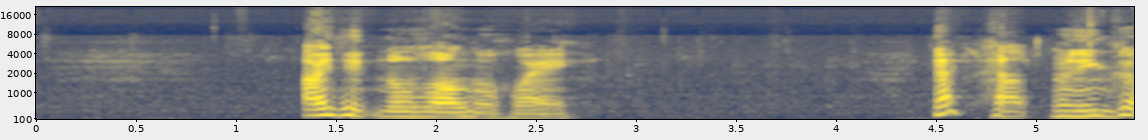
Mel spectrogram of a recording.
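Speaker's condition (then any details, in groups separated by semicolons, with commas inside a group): Head and neck cancer; multiple surgeries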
